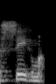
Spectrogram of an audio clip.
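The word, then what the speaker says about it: σίγμα: s this one so most people uh tr when we read that in greek they say z caro they call it like a zeta so like the z but it's not a z basically it's a pure su so in greek is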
